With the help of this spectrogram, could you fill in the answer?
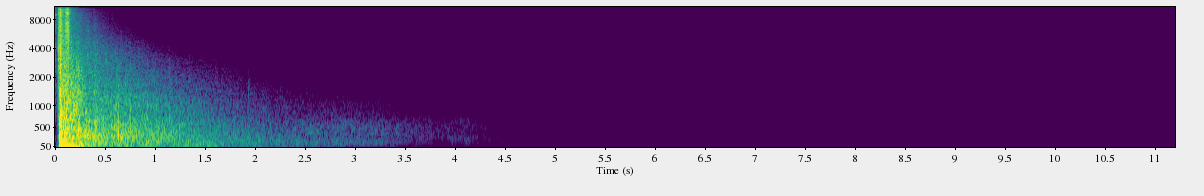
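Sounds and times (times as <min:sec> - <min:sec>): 
HK416 rifle muzzle blast: 0:00.0 - 0:02.0.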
